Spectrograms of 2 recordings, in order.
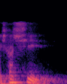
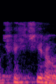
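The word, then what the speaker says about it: chassis: 자, 참고로 이제 그 샤시 우리는 샤시라고 부르는데 미국 애들은 최시라고 발음해요. 샤시도 그러니까 어떻게 보면 이제 콩글리시 발음인죠.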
